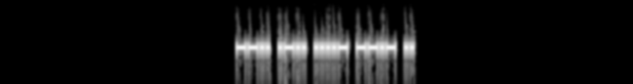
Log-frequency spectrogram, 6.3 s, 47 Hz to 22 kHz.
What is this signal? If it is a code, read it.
Morse code, heard as a keyed tone, about 38 wpm, 700 Hz. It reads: ZL4QI
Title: DXCC-100 Call Signs - 5 Characters - Repeated 3x - 40wpm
